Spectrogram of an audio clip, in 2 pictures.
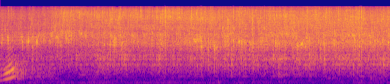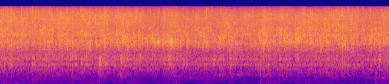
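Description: Chicken-stuffed pointed gourds (potol) shallow-frying in hot oil in a frying pan: a steady sizzle with fine crackling.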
